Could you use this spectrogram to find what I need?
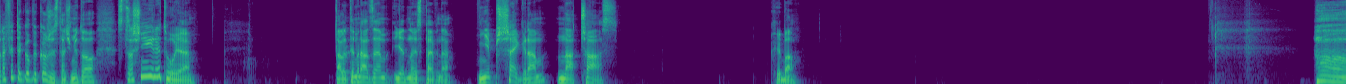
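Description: A man talks calmly and closely into a microphone, in short bursts with pauses.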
